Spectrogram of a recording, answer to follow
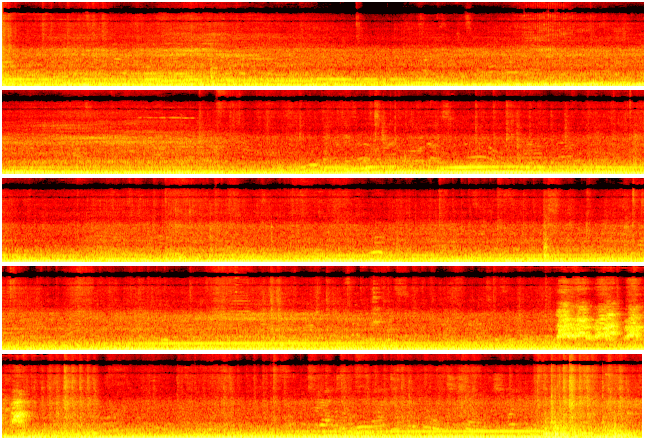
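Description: Double-decker bus in motion, heard from inside the top deck: a loud, steady low rumble of drivetrain and road noise, with a hum that rises and falls as the bus speeds up and slows. A brief, sharper burst of sound comes near the end.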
